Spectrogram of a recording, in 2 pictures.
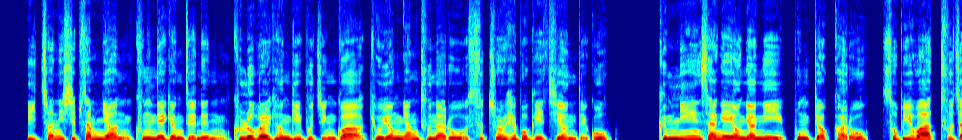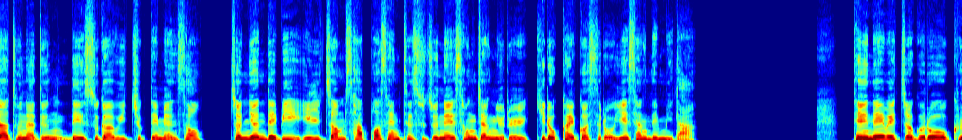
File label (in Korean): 거시경제 아나운서홍보톤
